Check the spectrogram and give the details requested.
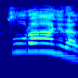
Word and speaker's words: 꾸란: 그다음에 이제 이 사람들이 믿고 있는 경전을 꾸란이라 그래요. 우리가 보통 코란이라고 보통 이렇게 알려져 있는데, 정확한 발음은 이제 꾸란이 더 원문에 가까운 거죠.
